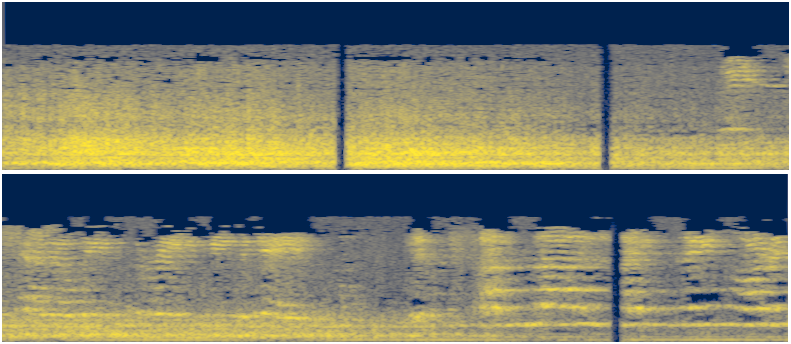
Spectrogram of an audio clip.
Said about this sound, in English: Now, what are the stage directions? A desert place. Thunder and lightning. Enter three witches.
